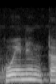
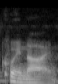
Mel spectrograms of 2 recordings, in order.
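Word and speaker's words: quinine: তিতা আমরা ছোটোবেলায় পড়েছি তো কুইনিনটা হচ্ছে British pronunciation কুইনিন বাট the American pronunciation is কুইনাইন okay কুইনাইন এই একটা অ্যাকচুয়ালি এই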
